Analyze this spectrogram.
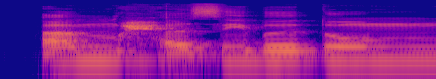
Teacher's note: با ساکن ہے، با ساکن کو پیچھے سین کے ساتھ ملا کر پڑھیں گے۔ با حروف کلکلہ میں سے، تو با کے اوپر یہاں پہ کلکلہ بھی کریں گے۔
